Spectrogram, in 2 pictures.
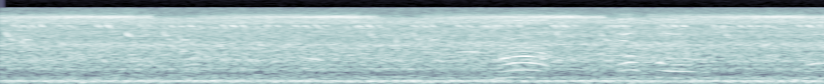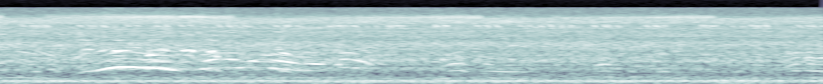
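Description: Men call out across an open field in the distance.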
